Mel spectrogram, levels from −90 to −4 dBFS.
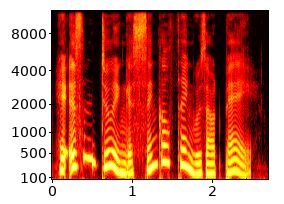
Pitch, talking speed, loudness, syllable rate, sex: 230 Hz, 175 wpm, -20 LUFS, 4.2 syllables/s, female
